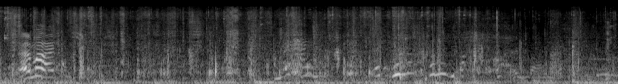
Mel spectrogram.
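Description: A scuffle: voices shouting in short bursts over hurried footsteps and scattered knocks as people grab at each other and move off.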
